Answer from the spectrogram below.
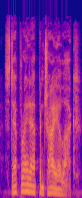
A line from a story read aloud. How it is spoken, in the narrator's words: he said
